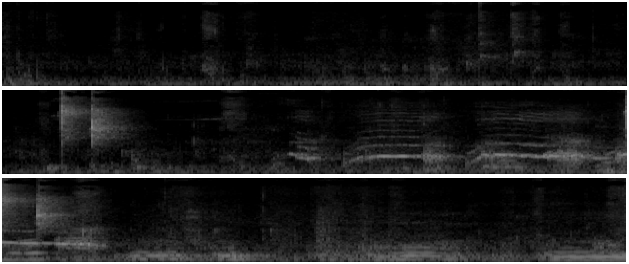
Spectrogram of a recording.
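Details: Nearly six-week-old puppies indoors with their mother Arya during clicker training: a run of high, arching whimpers and squeals, rising and falling, clusters after sharp snapping clicks and soft thumps, with low rumbling handling noise underneath.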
